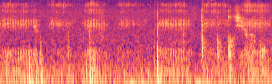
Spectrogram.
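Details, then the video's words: Sleeping tabby cat purring and snoring; deep low rumbling in pulsing breaths, with a few clicks and a brief spoken word nearby. "Purring and snoring"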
